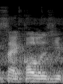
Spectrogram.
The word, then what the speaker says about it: psychology: The spelling is with a P, but the pronunciation is without the P.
